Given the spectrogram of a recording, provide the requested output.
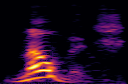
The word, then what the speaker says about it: Melvich: request for melvich scotland melvic yeah melvich scotland is it spelled like how i think it'll be pronounced melvich yeah yeah it is that's way up north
